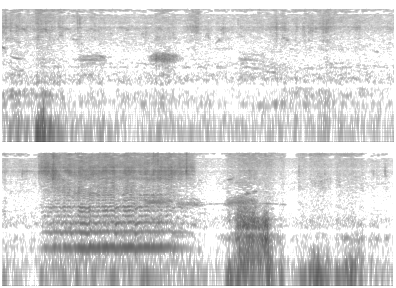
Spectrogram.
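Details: A honey bee sitting on a red flower gives a droning wing buzz that swells for under two seconds, low and steady.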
